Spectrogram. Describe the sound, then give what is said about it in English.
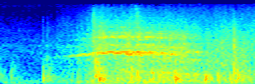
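A horse in a stable gives a long, loud whinny with a wavering high pitch, while soft hoof clops and shuffling sounds run beneath it. “They walk into the stables together, rubbing the nose of a horse as they pass.”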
